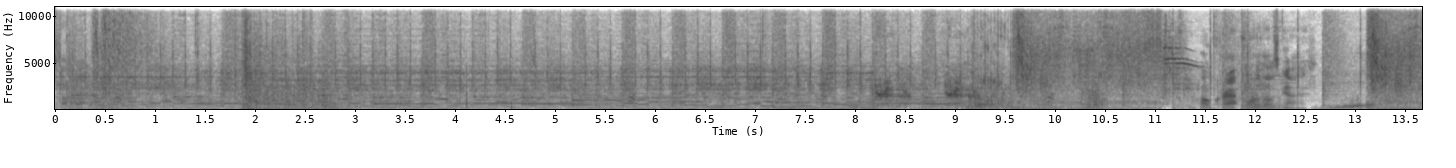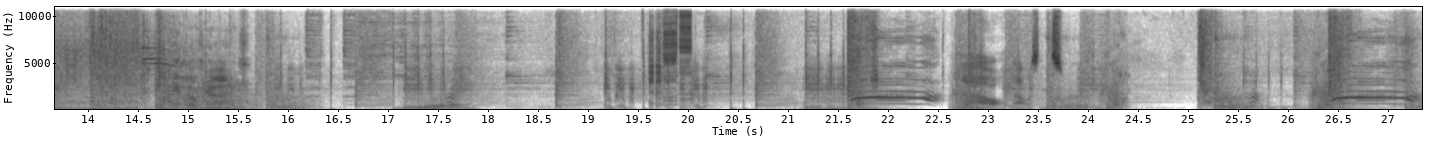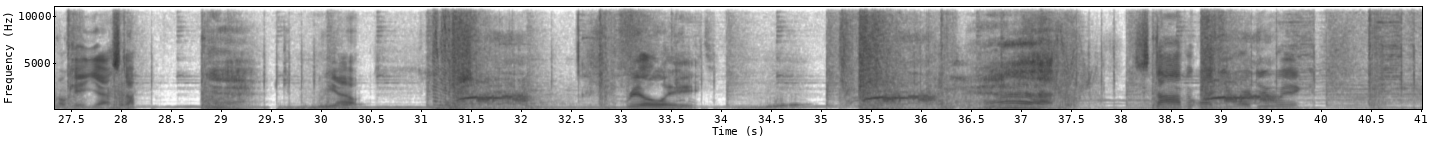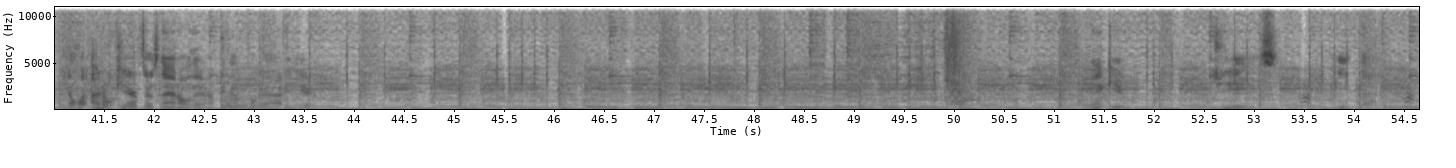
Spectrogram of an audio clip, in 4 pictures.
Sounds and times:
Music: 0.0 - 54.6.

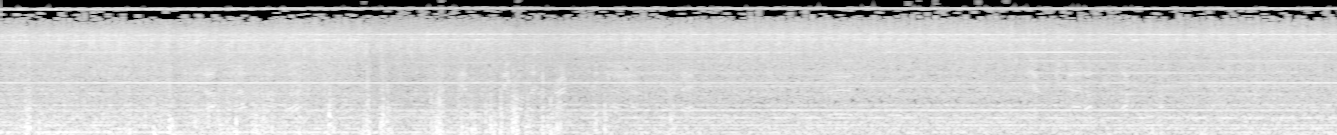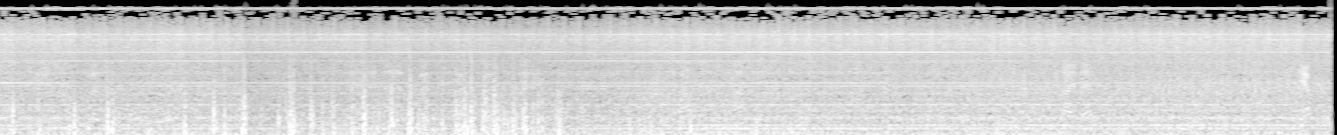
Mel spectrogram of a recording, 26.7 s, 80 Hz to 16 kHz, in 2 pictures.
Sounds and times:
Helicopter: 0.0 - 26.7
Speech: 1.6 - 7.2, 8.1 - 9.3, 10.1 - 12.2, 13.5 - 15.8, 16.8 - 19.2, 20.0 - 21.3, 24.0 - 24.4, 26.3 - 26.7.

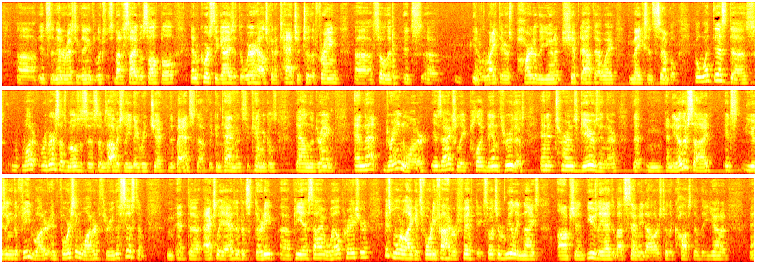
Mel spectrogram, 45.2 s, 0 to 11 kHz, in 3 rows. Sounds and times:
Speech: 0.3 - 45.1.

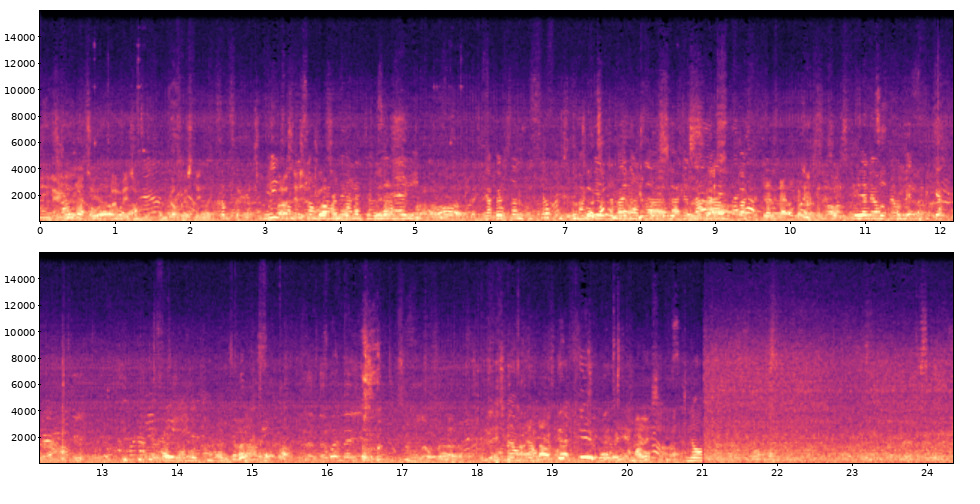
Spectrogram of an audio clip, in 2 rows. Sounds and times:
Speech: 0.0 - 22.2, 22.8 - 24.3.

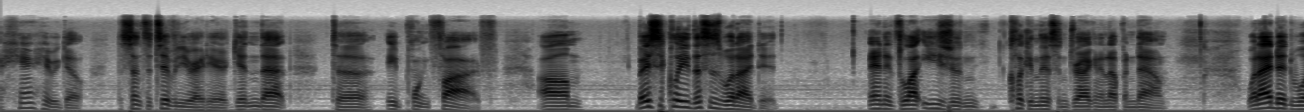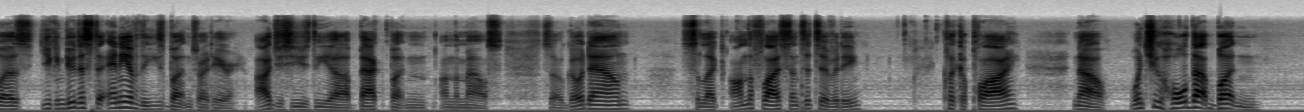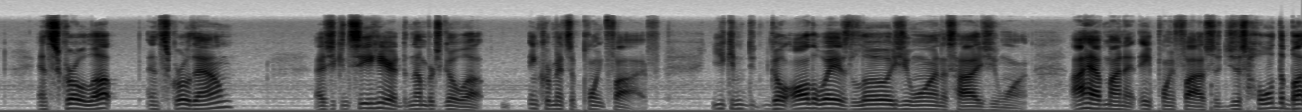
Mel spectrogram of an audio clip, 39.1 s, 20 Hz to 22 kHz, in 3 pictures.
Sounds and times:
Speech: 0.0 - 5.8, 6.4 - 7.8, 8.7 - 11.7, 12.5 - 21.7, 22.5 - 23.2, 23.8 - 25.7, 26.4 - 28.5, 29.2 - 39.1.

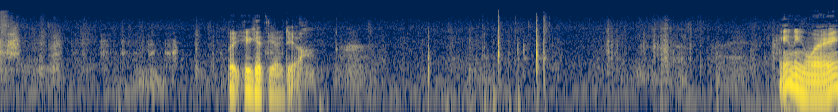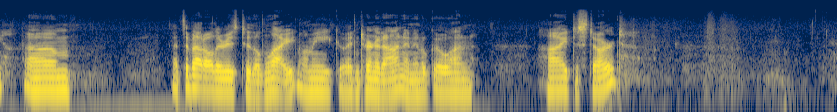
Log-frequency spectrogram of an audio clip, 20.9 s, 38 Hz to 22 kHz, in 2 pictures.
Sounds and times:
Inside, small room: 0.0 - 20.9
Speech: 2.8 - 4.0, 9.7 - 11.4, 12.6 - 16.5, 17.2 - 18.5.

